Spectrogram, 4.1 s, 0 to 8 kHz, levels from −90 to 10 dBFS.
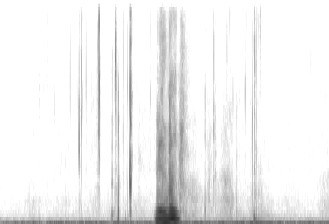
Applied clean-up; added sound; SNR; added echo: neural diffusion model UNIVERSE++.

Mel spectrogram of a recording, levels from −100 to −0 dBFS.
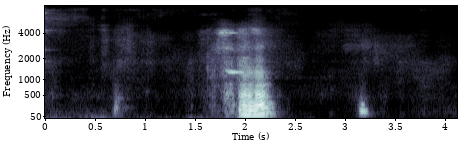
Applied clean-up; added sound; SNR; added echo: neural mask model Resemble Enhance denoiser.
